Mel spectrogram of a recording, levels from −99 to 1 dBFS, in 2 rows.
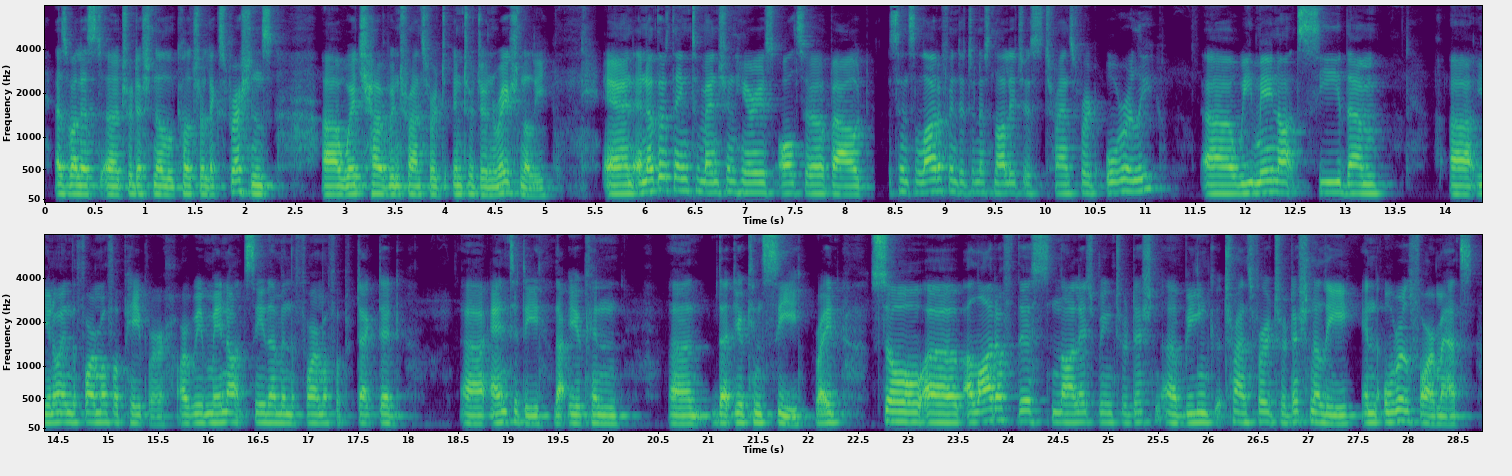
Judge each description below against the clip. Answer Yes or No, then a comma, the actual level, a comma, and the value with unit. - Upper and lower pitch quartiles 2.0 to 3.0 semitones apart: Yes, narrow, 2.4 semitones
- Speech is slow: No, average, 175 wpm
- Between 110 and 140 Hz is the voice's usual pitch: Yes, low, 135 Hz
